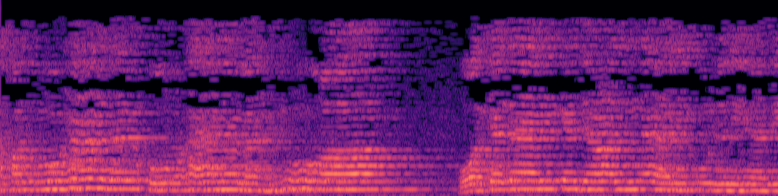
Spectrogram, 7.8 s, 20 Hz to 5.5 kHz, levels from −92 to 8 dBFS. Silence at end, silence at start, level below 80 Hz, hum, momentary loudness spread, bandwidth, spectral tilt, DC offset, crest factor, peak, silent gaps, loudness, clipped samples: 0 s; 0 s; -52 dBFS; none; 5 LU; 5.2 kHz; -8 dB/octave; under 0.1%; 14 dB; -8 dBFS; none; -22 LUFS; under 0.1%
